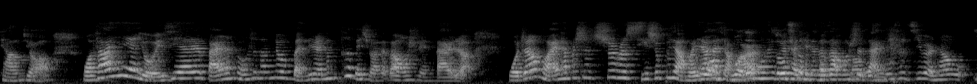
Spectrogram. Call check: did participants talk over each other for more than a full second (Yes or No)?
Yes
